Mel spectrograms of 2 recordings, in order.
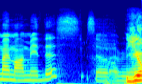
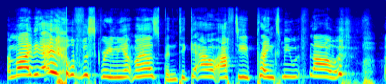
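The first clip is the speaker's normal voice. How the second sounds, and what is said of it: Attempted British accent. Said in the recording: “it has to be a whole British accent ... It might not be great ... I'm trying to get my British accent ... I do it better. I have to warm up to it.”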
